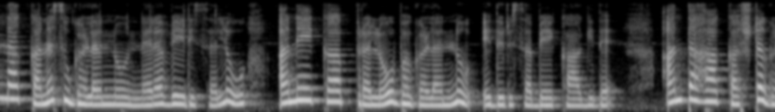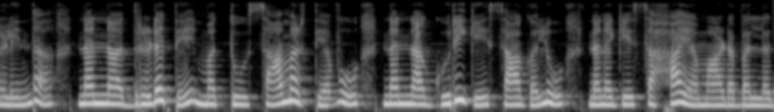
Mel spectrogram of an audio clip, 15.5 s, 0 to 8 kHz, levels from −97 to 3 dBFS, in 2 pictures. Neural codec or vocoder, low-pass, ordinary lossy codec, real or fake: none; 7.2 kHz; none; real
